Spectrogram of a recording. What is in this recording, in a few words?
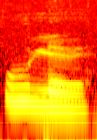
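"wavy", French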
